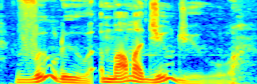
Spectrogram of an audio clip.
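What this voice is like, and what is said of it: Thick slow drawling put-on accent. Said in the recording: “You want more of a molasses in your accent.”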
